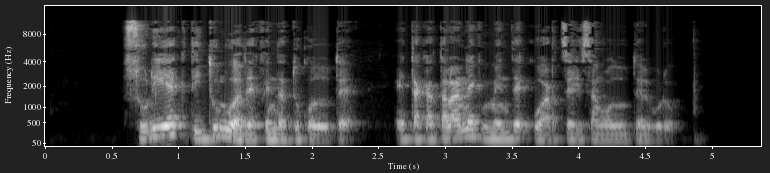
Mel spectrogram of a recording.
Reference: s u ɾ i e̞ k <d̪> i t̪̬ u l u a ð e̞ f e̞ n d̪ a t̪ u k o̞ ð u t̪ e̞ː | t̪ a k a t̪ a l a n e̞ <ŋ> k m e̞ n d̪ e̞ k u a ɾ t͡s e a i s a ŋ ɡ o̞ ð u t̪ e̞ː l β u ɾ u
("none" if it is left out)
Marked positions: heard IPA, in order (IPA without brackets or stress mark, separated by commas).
t̪, none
